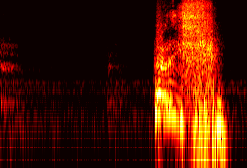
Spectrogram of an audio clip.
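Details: Adult sneezing on request, who says they have no real allergies, with a brief in-breath then one loud, wet, explosive sneeze; an ordinary sneeze.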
